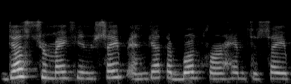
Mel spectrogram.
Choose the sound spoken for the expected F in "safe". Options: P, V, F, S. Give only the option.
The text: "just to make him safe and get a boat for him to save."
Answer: P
